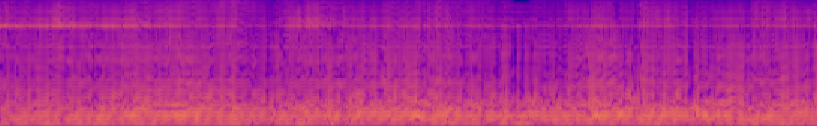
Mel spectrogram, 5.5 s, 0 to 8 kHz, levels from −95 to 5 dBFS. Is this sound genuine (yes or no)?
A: no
